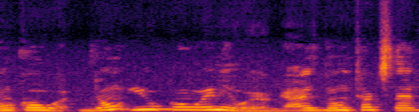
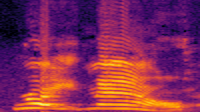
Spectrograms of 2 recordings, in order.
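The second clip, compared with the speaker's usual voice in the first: loud insistent call; yelling across the room; 10 semitones higher, 6 dB louder than usual. Real, not acted. Calling people, insisting.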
